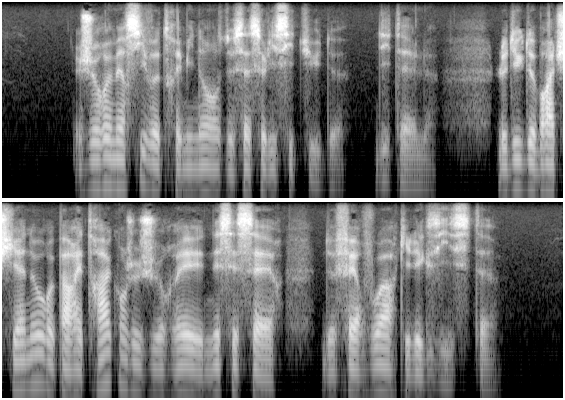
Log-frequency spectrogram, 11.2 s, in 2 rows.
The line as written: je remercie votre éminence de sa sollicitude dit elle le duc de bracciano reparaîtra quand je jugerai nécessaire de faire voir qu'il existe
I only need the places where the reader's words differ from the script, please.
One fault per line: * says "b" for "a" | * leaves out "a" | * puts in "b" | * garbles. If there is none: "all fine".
all fine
